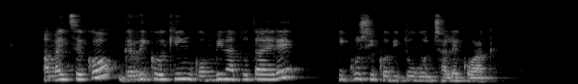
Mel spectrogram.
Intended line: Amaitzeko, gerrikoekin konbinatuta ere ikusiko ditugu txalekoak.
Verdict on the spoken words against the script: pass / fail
pass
